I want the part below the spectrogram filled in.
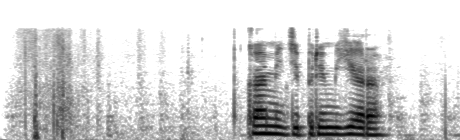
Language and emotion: Russian, neutral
